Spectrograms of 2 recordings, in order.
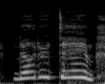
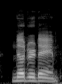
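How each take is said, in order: First: Mocking sing-song. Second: Loud announcement. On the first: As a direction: say "Notre Dame" very high and squeaky, in a taunt that falls away. Mocking the beaten team. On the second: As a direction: call out "Notre Dame" loud and punchy, with the stress on "Notre". Announcing the Notre Dame upset. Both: Real, not acted.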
